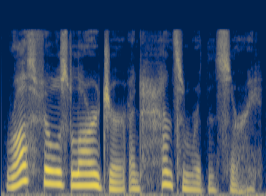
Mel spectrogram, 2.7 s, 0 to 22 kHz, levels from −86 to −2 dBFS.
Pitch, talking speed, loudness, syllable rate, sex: 190 Hz, 160 wpm, -16 LUFS, 5.1 syllables/s, female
